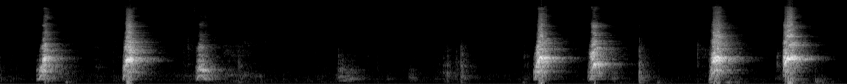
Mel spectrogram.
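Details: Apricot Miniature Poodle barking indoors: sharp, bright barks in two bursts, three spaced yaps, a pause of about three seconds, then four quicker barks close together.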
